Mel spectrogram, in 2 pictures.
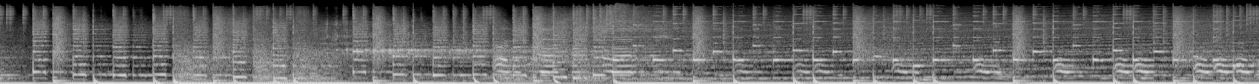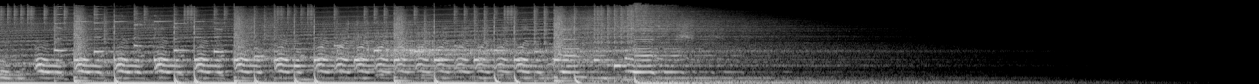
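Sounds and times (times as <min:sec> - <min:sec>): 
trap drum kit: 0:00.0 - 0:20.5.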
